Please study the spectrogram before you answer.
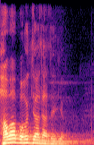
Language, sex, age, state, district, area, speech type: Maithili, male, 30-45, Bihar, Supaul, rural, spontaneous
